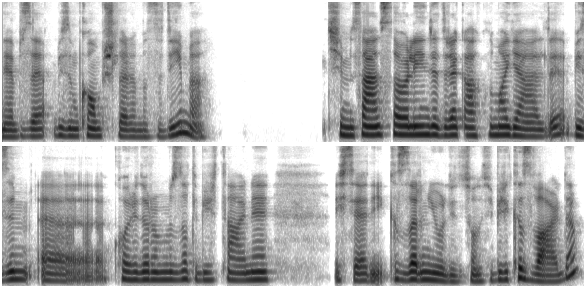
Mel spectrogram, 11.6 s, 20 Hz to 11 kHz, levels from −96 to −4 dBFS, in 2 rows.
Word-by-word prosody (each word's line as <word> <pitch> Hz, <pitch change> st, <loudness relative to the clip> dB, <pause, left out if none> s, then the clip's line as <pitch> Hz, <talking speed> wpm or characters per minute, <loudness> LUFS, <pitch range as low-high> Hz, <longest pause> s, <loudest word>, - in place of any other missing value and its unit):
nebze 165 Hz, +2 st, -2 dB
bizim 170 Hz, -2 st, -1 dB
komşularımızdı, 155 Hz, -3 st, -2 dB
değil 210 Hz, +7 st, +2 dB
mi? -, -, -2 dB, 1.2 s
Şimdi 190 Hz, -3 st, +1 dB
sen 195 Hz, +1 st, +7 dB
söyleyince 200 Hz, -1 st, +4 dB
direkt 195 Hz, +1 st, +2 dB
aklıma 190 Hz, +2 st, +1 dB
geldi. 170 Hz, 0 st, 0 dB
Bizim, 185 Hz, 0 st, +1 dB
eee, 155 Hz, -, -4 dB
koridorumuzda 180 Hz, 0 st, -1 dB
da 175 Hz, -3 st, -9 dB
1 170 Hz, 0 st, -5 dB
tane, 180 Hz, 0 st, -1 dB, 0.6 s
işte, 160 Hz, -, -3 dB
hani 160 Hz, -, -4 dB
kızların 180 Hz, -1 st, +2 dB
yurduydu 150 Hz, -6 st, -1 dB
sonuçta, 145 Hz, +3 st, -7 dB
bir 180 Hz, 0 st, -2 dB
kız 195 Hz, -8 st, +1 dB
vardı 150 Hz, -, 0 dB
180 Hz, 130 wpm, -21 LUFS, 160-190 Hz, 1.2 s, sen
